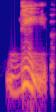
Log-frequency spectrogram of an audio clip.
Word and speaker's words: did: La primera, did. Dicen los alumnos, I did the homework. I did the homework. Es como una suave E. No se dice literalmente así, did. No.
